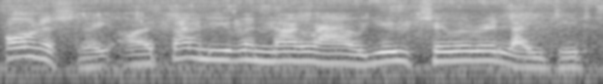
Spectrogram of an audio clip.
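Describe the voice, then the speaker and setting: A woman's voice: fairly low pitch, big pitch swings, moderate pace, slight background noise, poor audio. A woman playing a mocking, bossy companion with dry sarcasm in a comedy audio drama. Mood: dry mockery. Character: mocking, bossy companion needling monster hunters.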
